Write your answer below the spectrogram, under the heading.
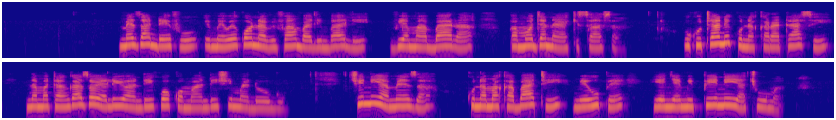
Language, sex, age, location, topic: Swahili, female, 25-35, Nairobi, health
